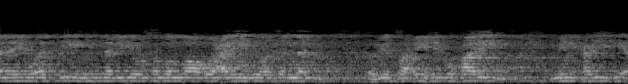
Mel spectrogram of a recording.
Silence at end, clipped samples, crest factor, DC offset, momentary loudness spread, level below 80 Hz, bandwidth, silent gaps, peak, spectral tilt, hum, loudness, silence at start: 0 s; under 0.1%; 16 dB; under 0.1%; 9 LU; -74 dBFS; 5.2 kHz; none; -10 dBFS; -3 dB/octave; none; -27 LUFS; 0 s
